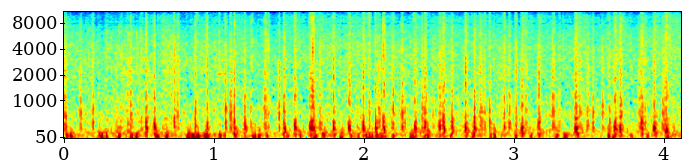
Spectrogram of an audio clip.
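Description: Fireworks finale barrage: a rapid, unbroken string of bangs and crackles from many shells bursting at once.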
